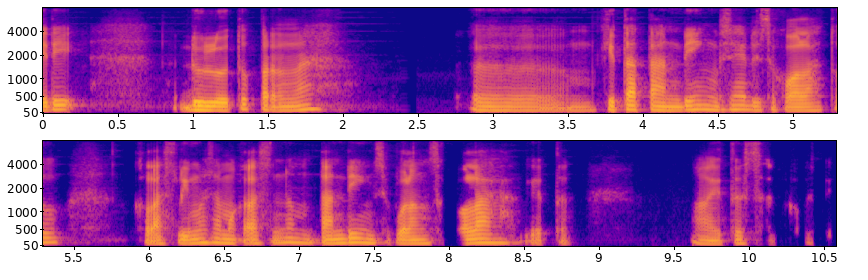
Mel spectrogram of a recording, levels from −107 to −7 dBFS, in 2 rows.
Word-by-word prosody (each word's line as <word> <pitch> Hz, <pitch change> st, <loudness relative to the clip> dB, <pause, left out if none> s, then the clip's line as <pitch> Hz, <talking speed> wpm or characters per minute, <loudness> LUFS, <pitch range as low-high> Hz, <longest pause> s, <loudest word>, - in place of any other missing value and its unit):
Jadi, 120 Hz, +4 st, +4 dB, 0.9 s
dulu 115 Hz, -1 st, +8 dB
tuh 140 Hz, -, -1 dB
pernah, 105 Hz, +4 st, +2 dB, 1.1 s
eee, 105 Hz, -1 st, -2 dB
kita 115 Hz, +2 st, +4 dB
tanding 115 Hz, +2 st, +3 dB
misalnya 125 Hz, +2 st, -2 dB
di -, -, -5 dB
sekolah 100 Hz, -1 st, +3 dB
tuh, 130 Hz, 0 st, -3 dB, 0.5 s
kelas -, -, 0 dB
5 110 Hz, +3 st, +2 dB
sama 115 Hz, -3 st, +1 dB
kelas 110 Hz, 0 st, +1 dB
6 130 Hz, -1 st, -2 dB
tanding 115 Hz, +4 st, +3 dB
sepulang 100 Hz, +1 st, 0 dB
sekolah, 120 Hz, +3 st, +2 dB, 0.3 s
gitu. -, -, -9 dB, 0.9 s
Ah, 100 Hz, -, -2 dB
itu 105 Hz, -, -8 dB
seru, -, -, -20 dB, 0.2 s
sih. -, -, -31 dB
110 Hz, 135 wpm, -28 LUFS, 105-120 Hz, 1.1 s, dulu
